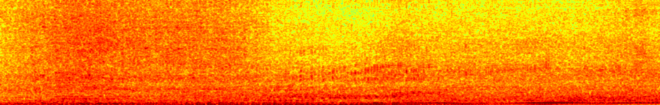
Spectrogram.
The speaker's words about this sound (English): Well-dressed, he sped up from our meeting in a top-of-the-range car.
